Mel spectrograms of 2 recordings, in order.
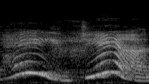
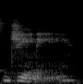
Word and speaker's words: Jeannie: And I walk in and I'm like, hey, Jeanne. And she's like, it's Jeannie.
